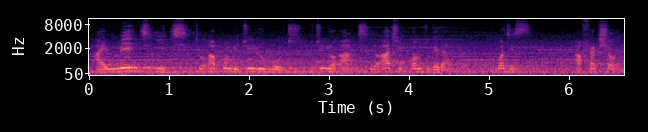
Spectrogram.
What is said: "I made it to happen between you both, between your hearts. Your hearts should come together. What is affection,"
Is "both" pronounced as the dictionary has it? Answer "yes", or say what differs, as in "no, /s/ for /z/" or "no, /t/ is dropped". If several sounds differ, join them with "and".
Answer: no, /s/ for /θ/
